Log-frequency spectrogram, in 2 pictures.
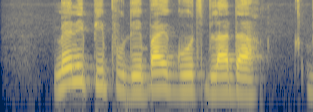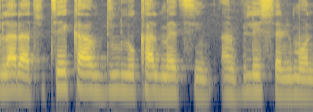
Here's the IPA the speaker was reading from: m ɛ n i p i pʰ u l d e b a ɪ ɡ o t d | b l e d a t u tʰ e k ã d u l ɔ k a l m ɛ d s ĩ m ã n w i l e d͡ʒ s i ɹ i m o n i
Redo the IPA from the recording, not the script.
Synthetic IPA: m ɛ n i p i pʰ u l d e b a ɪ ɡ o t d | b l a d a t u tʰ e k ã d u l o k a l m ɛ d s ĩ n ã n v i l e d͡ʒ s ɛ ɹ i m o n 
